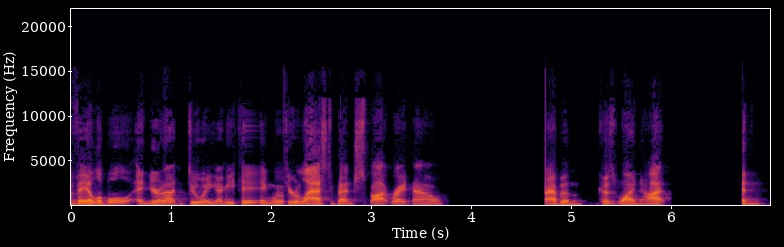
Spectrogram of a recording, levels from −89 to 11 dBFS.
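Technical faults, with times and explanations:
1.75–1.91 s, call audio freeze: the sound stalls and its last moment is drawn out as a buzzy, fading hiss for about 130 ms. Then it carries on exactly where it stopped, with nothing skipped. The likely cause is packets held up in transit, so the jitter buffer ran dry and the receiver had to invent sound until they arrived. The result is an inserted gap that pushes everything after it about 130 ms later.
2.06–2.15 s, burst of packet loss: a short smeared stretch of about 60 ms, where the preceding sound is held and dimmed into a decaying buzz or hiss. The audio then jumps ahead, so roughly 60 ms of real material is gone. Several consecutive packets never arrived in time to be played. The decoder concealed the hole by extending and attenuating what it had last received, then resumed further along.
2.48–4.94 s, call bitrate drop: the speech turns grainier and more watery, with a coarser, muffled texture, at its worst for about 1.9 s before clearing. 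This fits Opus being told to spend far fewer bits, roughly from 32 down to 18 kbps, after the call's bandwidth estimate fell. With fewer bits, the codec quantises the spectrum more crudely and sheds fine high-frequency detail compared with its normal 12 kHz band.
4.41 s and 6.34 s, clipped start after a pause: in both places speech bursts out of silence abruptly, with its onset missing. About 0.33 s is lost at the first point, after a 0.7 s pause, and about 0.38 s at the second, after a 0.41 s pause. During those silences the output device dropped into a sleep state. It needed time to wake and lock again, so the opening of each new phrase was swallowed before playback resumed.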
